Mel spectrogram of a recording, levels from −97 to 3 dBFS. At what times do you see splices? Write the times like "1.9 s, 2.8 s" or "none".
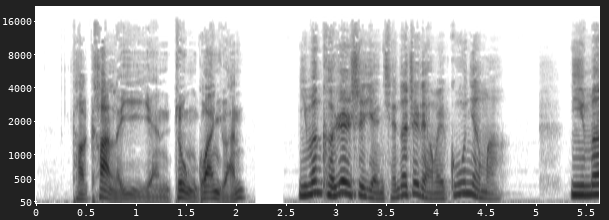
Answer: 2.5 s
